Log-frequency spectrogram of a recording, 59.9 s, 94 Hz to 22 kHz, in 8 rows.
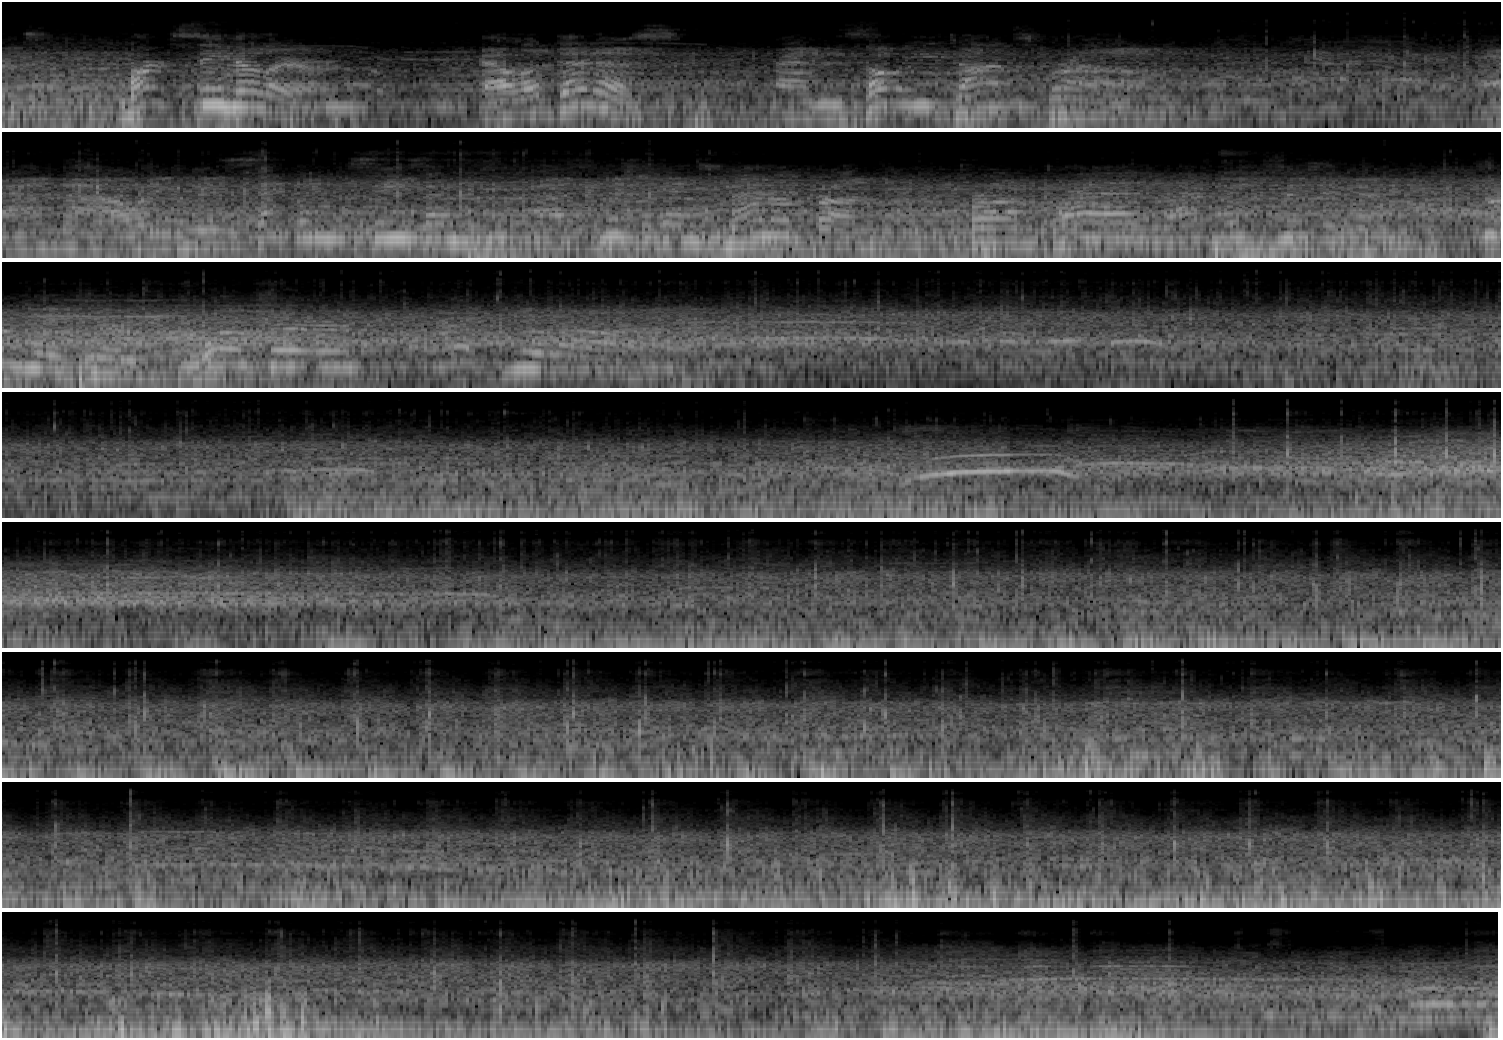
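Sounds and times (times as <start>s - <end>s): stadium crowd cheering: 0.0s - 59.9s.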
